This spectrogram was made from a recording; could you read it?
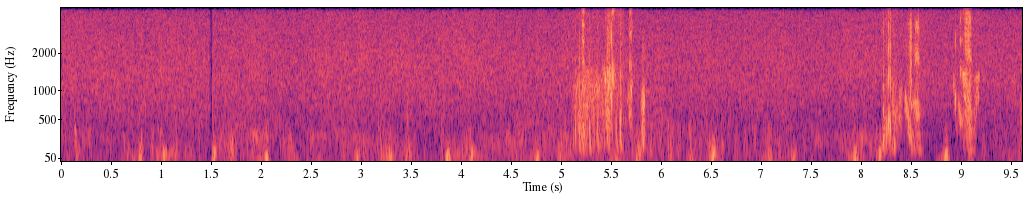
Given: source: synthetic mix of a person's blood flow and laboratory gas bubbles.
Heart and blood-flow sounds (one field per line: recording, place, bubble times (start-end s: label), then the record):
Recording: Doppler ultrasound of blood flow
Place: subclavian vein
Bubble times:
5.10-5.73 s: bubbles
8.19-8.62 s: bubbles
8.92-9.19 s: bubbles
From the record:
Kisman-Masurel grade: 222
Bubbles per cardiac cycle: several, 3 to 8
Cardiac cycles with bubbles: 10 to 50%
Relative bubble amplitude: moderate (0.250 to 0.450)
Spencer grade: 2 (many but less than half of the cardiac periods contain bubble signals, singularly or in groups)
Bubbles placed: anywhere in the cardiac cycle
